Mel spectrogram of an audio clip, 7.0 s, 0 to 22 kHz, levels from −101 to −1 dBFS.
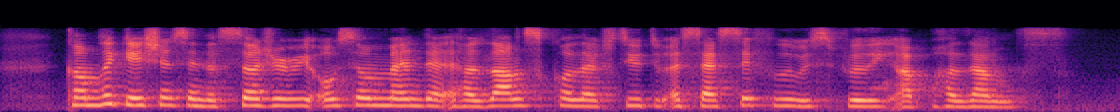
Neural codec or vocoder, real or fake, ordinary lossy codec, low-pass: codec, 16 kHz, 0.8 kbps, ZipCodec; fake; none; none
